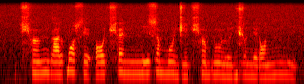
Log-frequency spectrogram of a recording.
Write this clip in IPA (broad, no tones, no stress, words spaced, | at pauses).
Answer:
t͡ɕʰɐ̃ ŋɡalɓɔse ʔɔt͡ɕʰɛ nːizɐ mɔ̃d͡ʑɐ̃ t͡ɕʰɐ̃b ɾõ lɨd͡ʑone ɾɔnmːi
